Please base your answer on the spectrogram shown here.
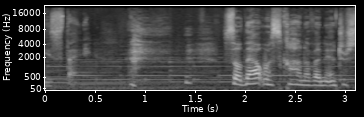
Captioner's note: laughing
